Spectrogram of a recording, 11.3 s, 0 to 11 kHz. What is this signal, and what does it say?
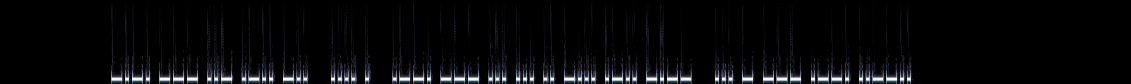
Morse code, heard as a keyed tone, about 34 wpm, 700 Hz. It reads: COULD HE POSSIBLY STOP?
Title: Sentences from Top 1300 Words 35wpm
